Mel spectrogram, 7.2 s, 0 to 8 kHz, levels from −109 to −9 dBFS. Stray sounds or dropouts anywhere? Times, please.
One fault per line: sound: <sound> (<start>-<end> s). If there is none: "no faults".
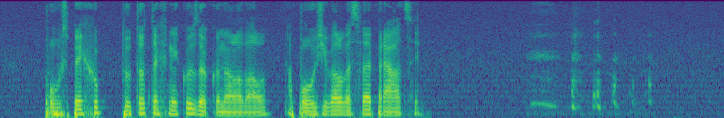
sound: laugh (5.3-6.6 s)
